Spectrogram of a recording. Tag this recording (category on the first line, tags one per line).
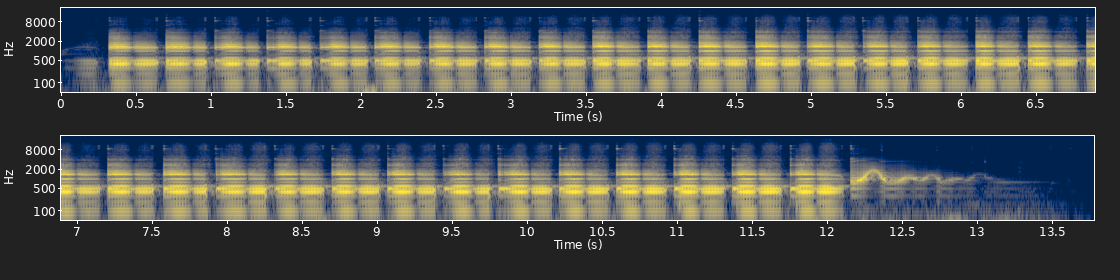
Instrument samples > Percussion
trompe
South
instrument
recording
Chile
America
Valparaiso
field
